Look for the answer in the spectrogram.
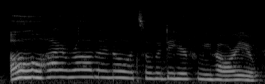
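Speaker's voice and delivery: high, eager hello from a friend. Retold or imitated. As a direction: greet her like an old friend happy to hear from her. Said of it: "and normally".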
